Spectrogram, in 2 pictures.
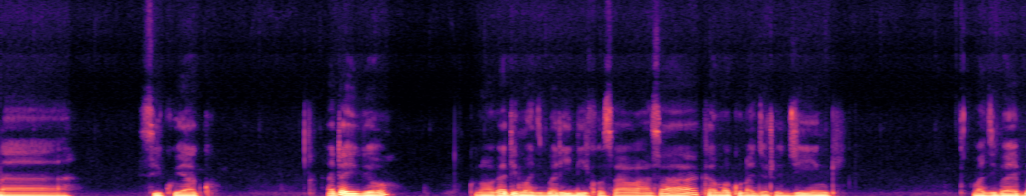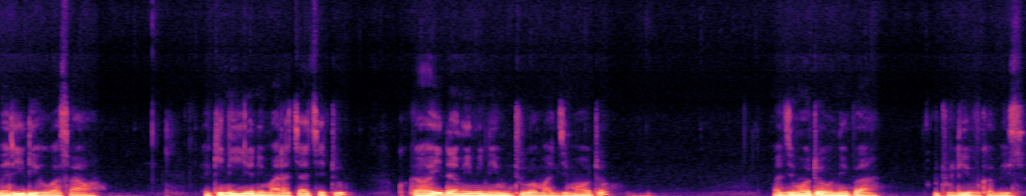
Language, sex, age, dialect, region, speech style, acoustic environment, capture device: Swahili, male, 25-34, Kenya - Nairobi Sheng-influenced, Kenya, relaxed, silence; nature, mobile / Linux / Chrome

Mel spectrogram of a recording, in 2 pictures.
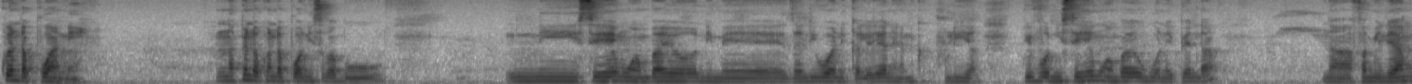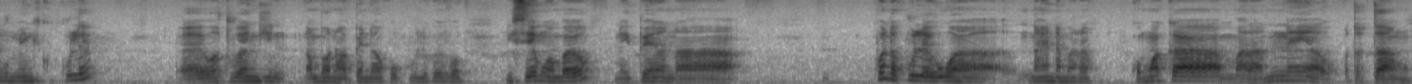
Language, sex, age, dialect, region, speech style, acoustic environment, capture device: Swahili, male, 25-34, Kenya - Mombasa, Kenya, tired, nature, desktop / Windows / Chrome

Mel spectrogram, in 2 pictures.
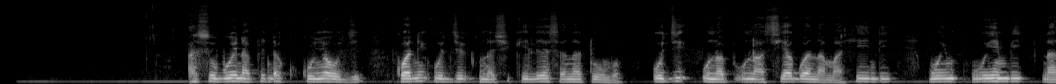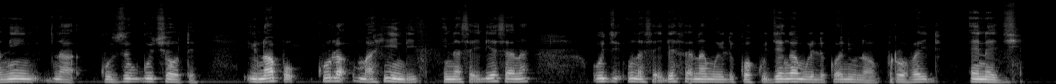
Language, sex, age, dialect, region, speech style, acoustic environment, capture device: Swahili, male, 18-24, Kenya - Nairobi Sheng-influenced, Kenya, nervous; happy, silence, mobile / Linux / Chrome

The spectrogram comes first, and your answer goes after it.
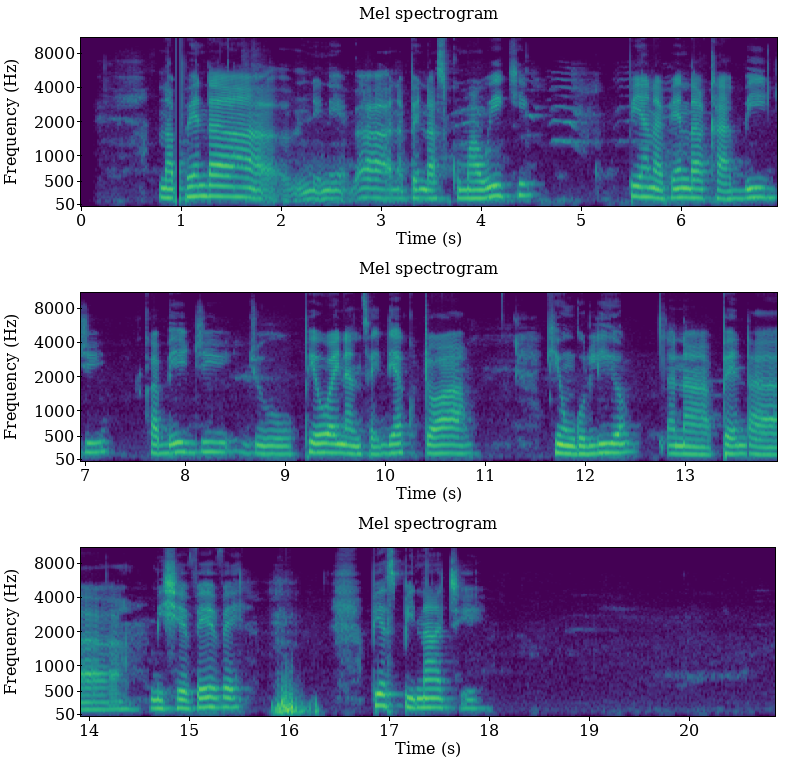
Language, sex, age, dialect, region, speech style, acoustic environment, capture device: Swahili, female, 25-34, Kenya - Nairobi Sheng-influenced, Kenya, happy, nature, mobile / Linux / Chrome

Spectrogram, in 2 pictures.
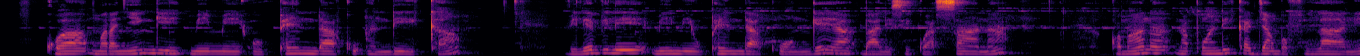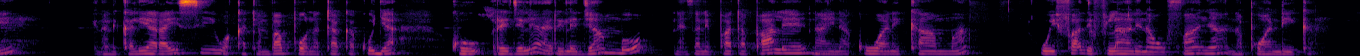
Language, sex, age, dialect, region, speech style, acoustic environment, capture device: Swahili, male, 25-34, Kenya - Nairobi Sheng-influenced, Kenya, relaxed; excited; focused, silence, mobile / Linux / Chrome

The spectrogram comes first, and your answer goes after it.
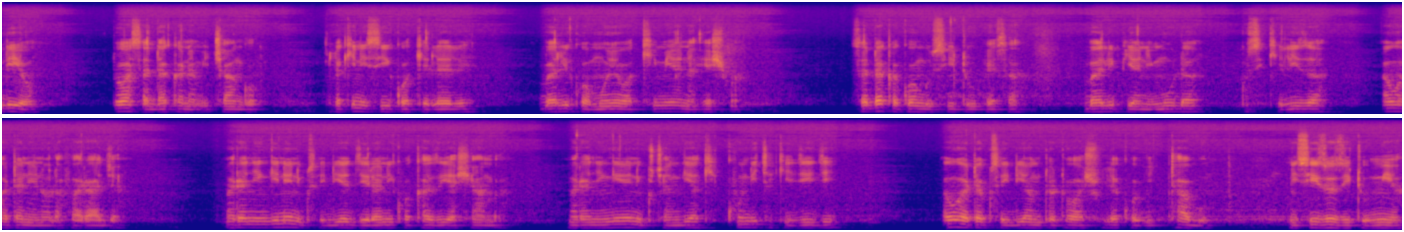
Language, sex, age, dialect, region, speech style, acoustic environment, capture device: Swahili, male, 18-24, Kenya - Nairobi Sheng-influenced, Kenya, happy; focused; relaxed, nature, mobile / Linux / Chrome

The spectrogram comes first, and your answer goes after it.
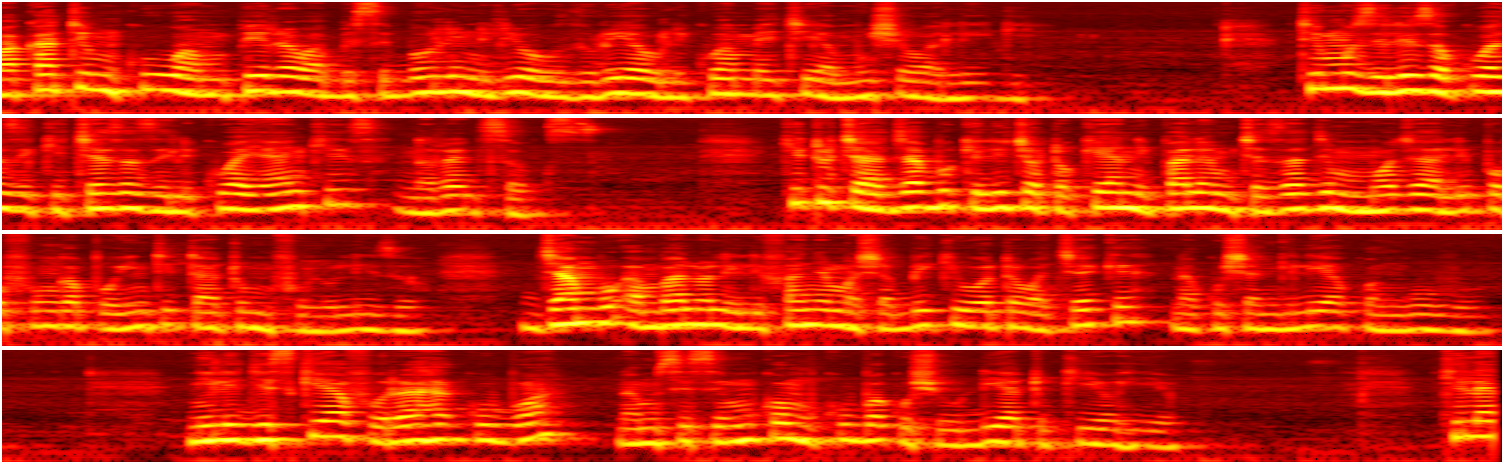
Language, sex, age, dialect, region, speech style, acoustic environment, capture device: Swahili, male, 25-34, Kenya - Nairobi Sheng-influenced, Kenya, relaxed, construction; appliances, desktop / Windows / Chrome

